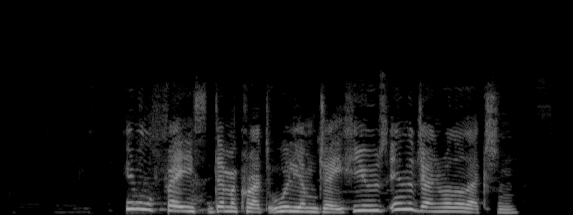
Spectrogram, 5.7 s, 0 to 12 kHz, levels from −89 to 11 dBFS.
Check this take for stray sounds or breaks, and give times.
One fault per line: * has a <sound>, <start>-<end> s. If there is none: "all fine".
all fine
